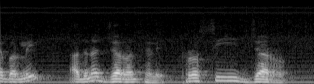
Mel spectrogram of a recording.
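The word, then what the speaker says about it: procedure: ಅದನ್ನ ಜರ್ ಅಂತ ಹೇಳಿ ಪ್ರೊಸೀಜರ್ ಪ್ರೊಸೀಡಯೂರ್ ಅಲ್ಲ ಪ್ರೊಸೀಜರ್ ಪ್ರೊಸೀಜರ್ okay ಪ್ರೊಸೀಜರ್ ಸೋ ವಿಚಿತ್ರ ಅಂತ ಅನ್ಸುತ್ತೆ ನಿಮಗೆಡಿ ಯು ಇದೆ ಆದರೆ ಜ ಅಂತ ಹೇಳ್ತಾ ಇದೀವಿ ಪ್ರೊಸೀಜರ್ ಓಕೆ ಹಾಗೆ ಸ್ಕೆಜುಲ್ ಸ್ಕೆಜುಲ್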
